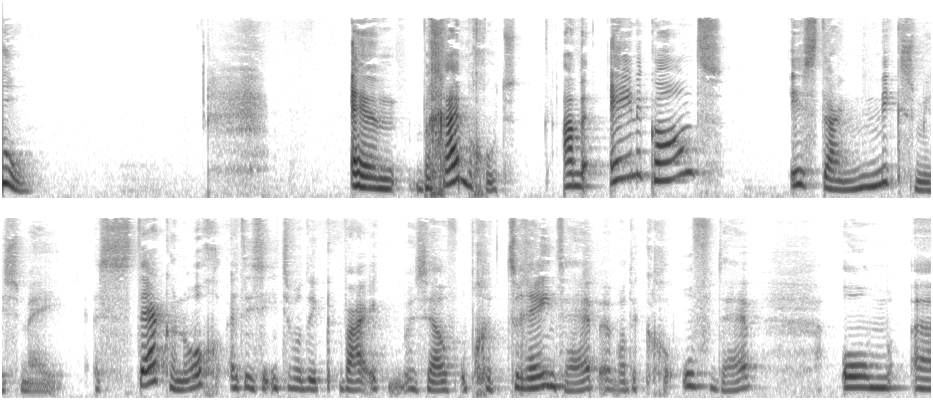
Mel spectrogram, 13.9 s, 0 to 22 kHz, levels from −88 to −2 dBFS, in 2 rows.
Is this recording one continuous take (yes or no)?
yes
